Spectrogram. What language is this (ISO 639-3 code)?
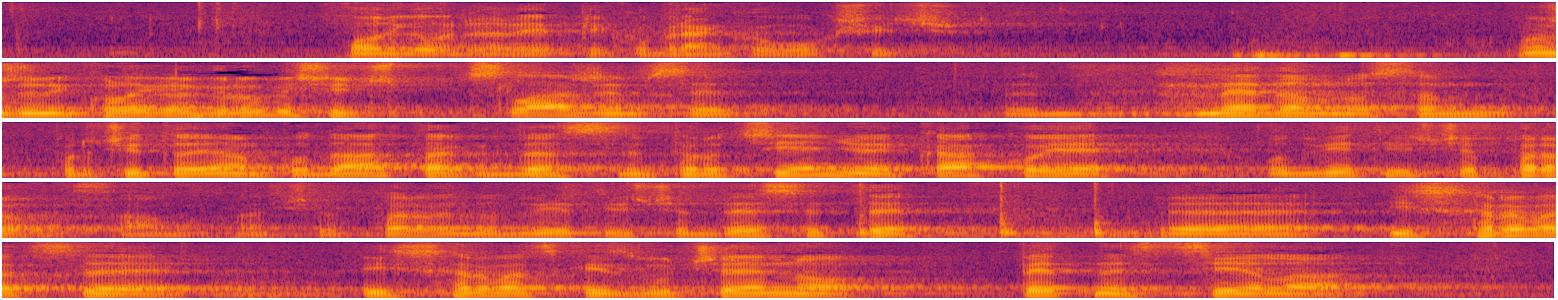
hrv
